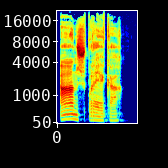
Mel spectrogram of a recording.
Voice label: "Aanspräker", platt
